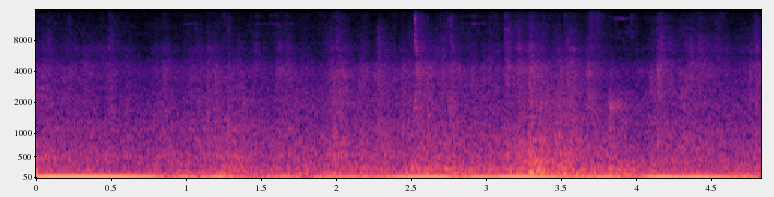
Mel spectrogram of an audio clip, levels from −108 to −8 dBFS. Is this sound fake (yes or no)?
no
